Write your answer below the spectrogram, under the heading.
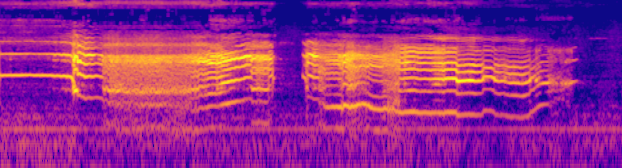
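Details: A dog producing all kinds of funny sounds, here a long yowling whine sliding from high to low, breaking into wavering, yodel-like warbles, then a second stretch of rising and falling whimpering moans that fades out.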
